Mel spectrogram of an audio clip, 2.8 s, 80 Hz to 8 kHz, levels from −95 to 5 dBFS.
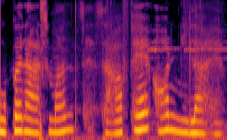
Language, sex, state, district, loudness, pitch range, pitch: Hindi, female, Jharkhand, Deoghar, -17 LUFS, 245-290 Hz, 265 Hz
